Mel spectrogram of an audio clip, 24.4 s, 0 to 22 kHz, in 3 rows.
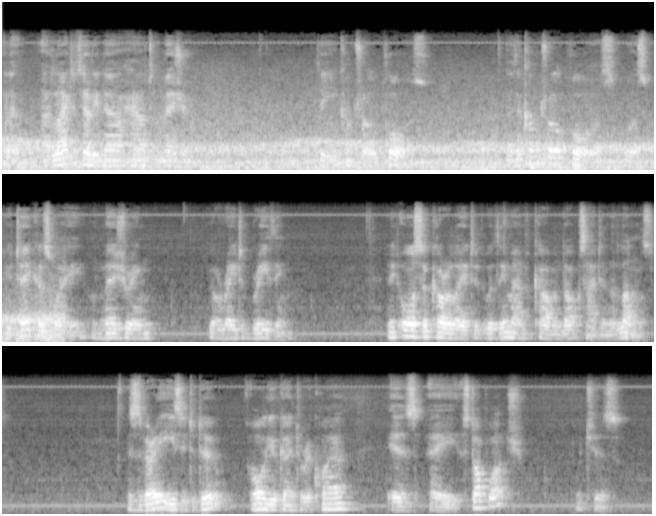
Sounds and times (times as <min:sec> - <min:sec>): Speech: 0:00.0 - 0:02.5, 0:03.9 - 0:05.4, 0:06.3 - 0:10.1, 0:10.8 - 0:11.8, 0:13.0 - 0:16.4, 0:17.8 - 0:22.9, 0:23.5 - 0:24.1.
